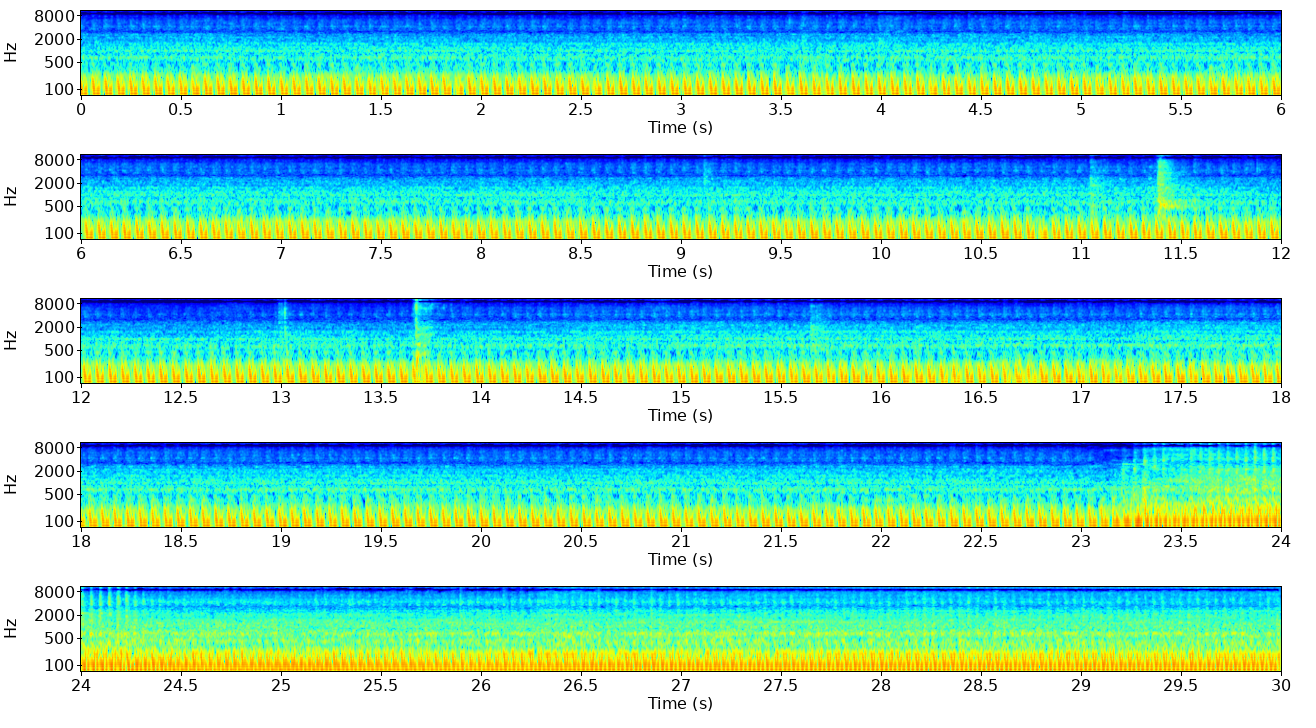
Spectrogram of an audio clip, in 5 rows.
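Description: An engine running steadily, with a couple of light clicks; about 23 seconds in it abruptly grows louder and busier and keeps running at that higher level.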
